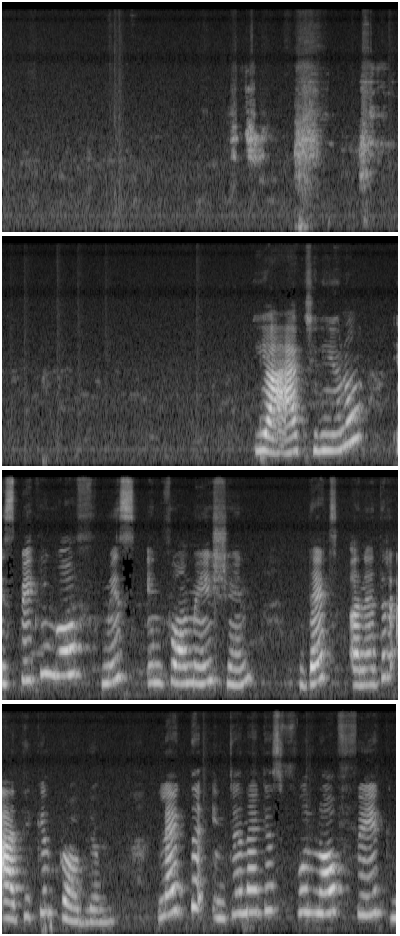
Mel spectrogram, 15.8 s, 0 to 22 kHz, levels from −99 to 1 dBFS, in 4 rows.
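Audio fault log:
Nothing stood out on listening to the speech recording.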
